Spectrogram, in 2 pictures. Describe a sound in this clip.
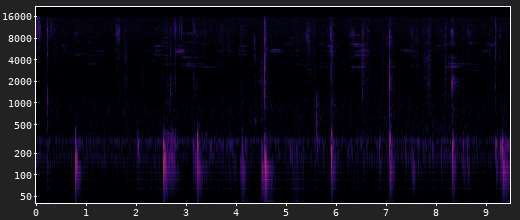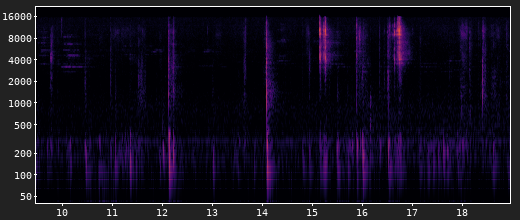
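Cards slide and tap on a soft tabletop.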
